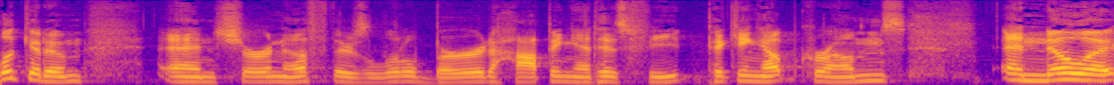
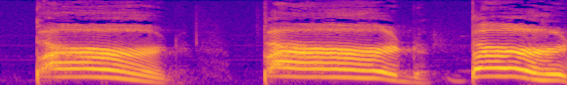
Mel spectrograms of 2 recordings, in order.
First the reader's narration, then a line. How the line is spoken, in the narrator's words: Noah is screaming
